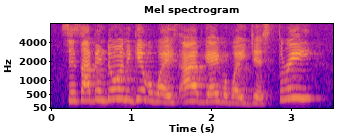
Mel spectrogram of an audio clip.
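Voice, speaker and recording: Loud and high-pitched, a woman speaks at a fairly slow pace with very wide pitch swings. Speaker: YouTube giveaway host. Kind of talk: casual livestream chat. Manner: repetitive.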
